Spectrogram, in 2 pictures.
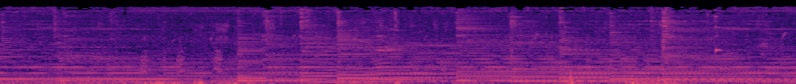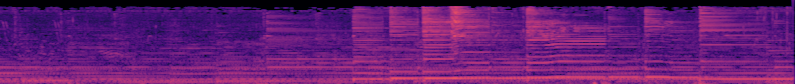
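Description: Steady instrumental music with plucked guitar-like notes, and no clear animal calls.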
